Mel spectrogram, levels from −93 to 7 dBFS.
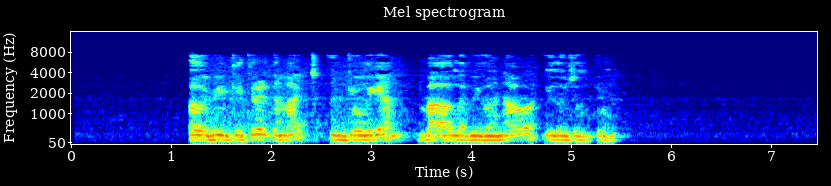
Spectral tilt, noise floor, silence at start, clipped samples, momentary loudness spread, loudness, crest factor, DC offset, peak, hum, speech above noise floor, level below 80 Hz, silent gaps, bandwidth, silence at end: -8 dB/octave; -72 dBFS; 1.2 s; under 0.1%; 11 LU; -17 LUFS; 14 dB; under 0.1%; -4 dBFS; none; 55 dB; -54 dBFS; none; 7.8 kHz; 2 s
